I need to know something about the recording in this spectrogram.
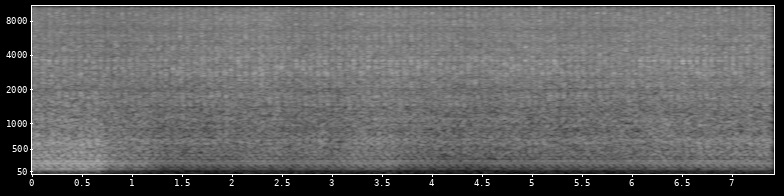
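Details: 1958–59 Ford F600 grain truck, 330 V8, long unrun, first start after the carburetor float was reinstalled. A steady V8 idle with an even, fairly quick pulse and no stumbles or misses. Normal idle.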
